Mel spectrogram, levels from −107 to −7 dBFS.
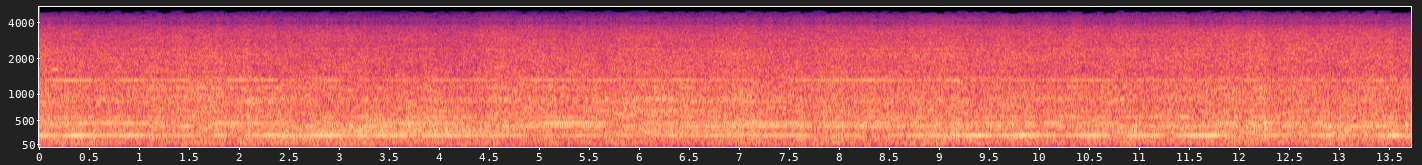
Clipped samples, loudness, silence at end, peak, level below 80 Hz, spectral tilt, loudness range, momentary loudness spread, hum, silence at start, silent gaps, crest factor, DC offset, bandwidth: under 0.1%; -20 LUFS; 0 s; -6 dBFS; -40 dBFS; -9.5 dB/octave; 0 LU; 2 LU; none; 0 s; none; 14 dB; under 0.1%; 5 kHz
